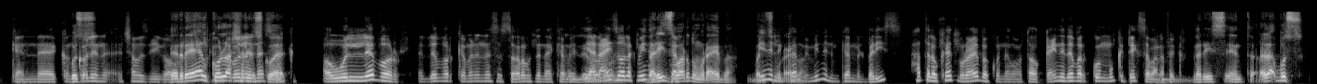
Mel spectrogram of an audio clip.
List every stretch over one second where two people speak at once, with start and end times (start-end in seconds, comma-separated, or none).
1.7-2.9, 5.7-6.9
